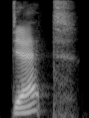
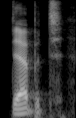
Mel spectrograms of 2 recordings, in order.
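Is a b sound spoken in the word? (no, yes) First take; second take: no; yes. First: The b is silent; it sounds like det. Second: The b is pronounced, adding an extra syllable. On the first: The speaker calls it right. "silent letter is at the end of the word" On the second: The speaker calls it wrong. "which sounds too much like debit"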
